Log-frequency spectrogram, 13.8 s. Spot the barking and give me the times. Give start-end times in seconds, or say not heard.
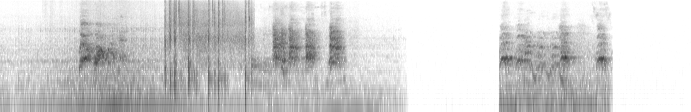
1.6-2.6, 5.0-6.9, 9.9-12.2.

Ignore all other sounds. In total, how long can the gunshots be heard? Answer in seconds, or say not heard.
2 s.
